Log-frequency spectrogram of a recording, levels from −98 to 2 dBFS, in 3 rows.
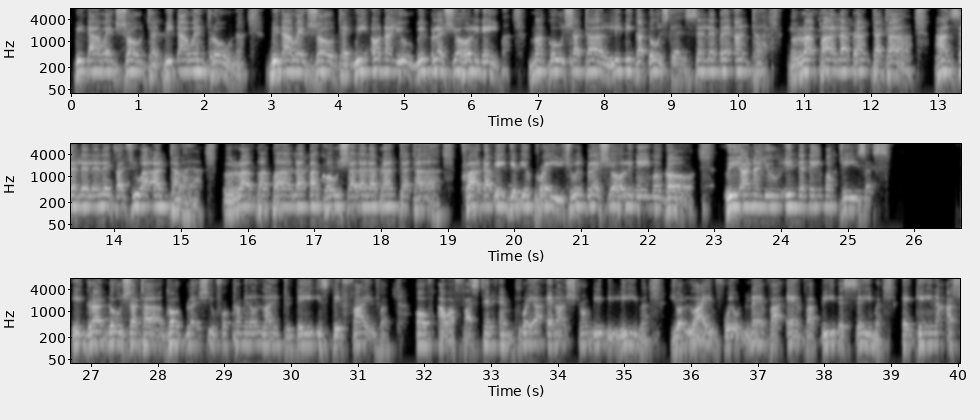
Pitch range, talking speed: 125-155 Hz, 115 wpm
